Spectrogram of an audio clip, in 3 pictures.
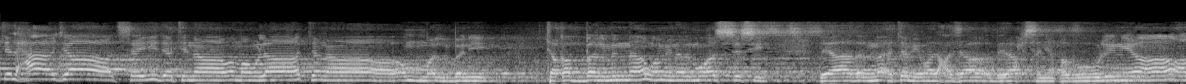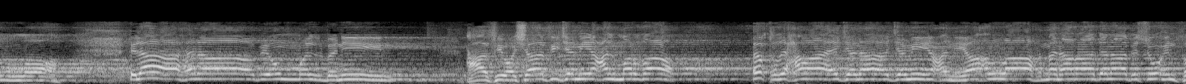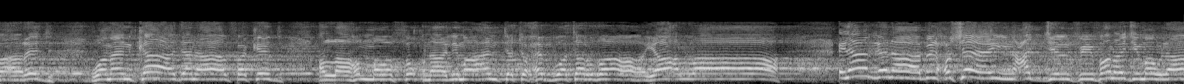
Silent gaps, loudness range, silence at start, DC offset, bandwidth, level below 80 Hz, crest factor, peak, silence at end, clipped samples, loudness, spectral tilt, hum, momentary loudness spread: none; 1 LU; 0 s; under 0.1%; 8 kHz; -54 dBFS; 12 dB; -2 dBFS; 0 s; under 0.1%; -13 LUFS; -5 dB/octave; none; 5 LU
